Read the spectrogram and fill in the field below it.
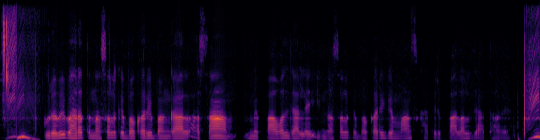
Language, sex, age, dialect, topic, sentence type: Bhojpuri, male, 18-24, Northern, agriculture, statement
